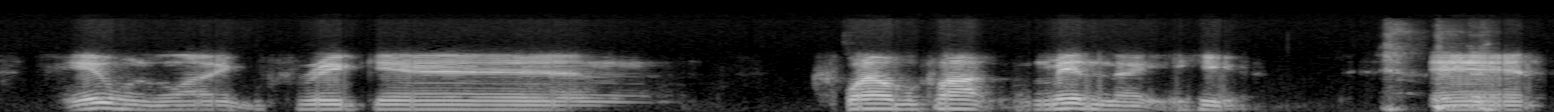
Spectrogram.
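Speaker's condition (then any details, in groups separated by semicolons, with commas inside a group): Cerebral palsy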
